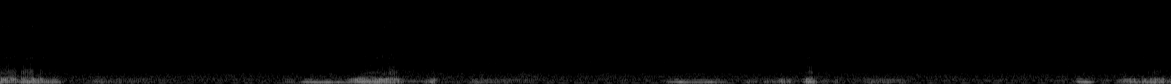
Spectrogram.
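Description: Low rumbling snores repeat with each breath, about 17 breaths a minute, in a quiet room.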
